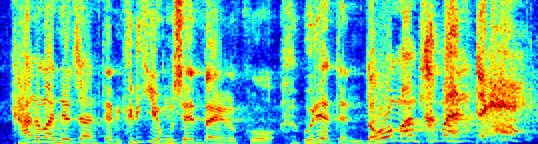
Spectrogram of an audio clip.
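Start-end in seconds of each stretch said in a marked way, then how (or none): 2.7-4.0 drawn-out, high-pitched mock shout; hammed-up condemning yell, stretched out; harsh rejection. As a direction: bellow a slow, exaggerated refusal. Mimics harsh rejection, then denies it.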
